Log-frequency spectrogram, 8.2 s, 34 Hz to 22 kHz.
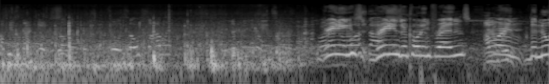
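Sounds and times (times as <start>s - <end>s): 
rushing river water: 0.0s - 4.6s
wind buffeting the microphone: 0.0s - 4.6s
raft paddles dipping and splashing: 0.0s - 5.2s
people talking and calling out: 0.0s - 8.2s
speech: 0.1s - 2.6s, 4.9s - 8.2s.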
